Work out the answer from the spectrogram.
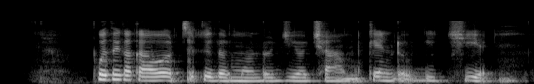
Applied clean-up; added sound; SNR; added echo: neural mask model Resemble Enhance denoiser.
